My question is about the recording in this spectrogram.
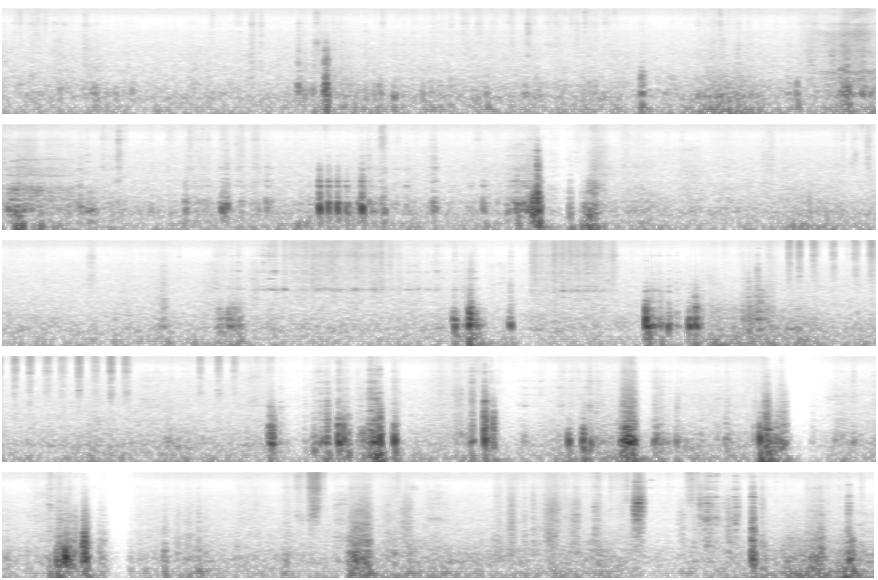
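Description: Hardwood boards being glued up on a workbench: soft rubbing and scraping as glue is spread over the strips, with irregular knocks and clicks as the pieces are handled and set down against one another.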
